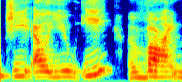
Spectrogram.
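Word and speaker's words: Glühwein: wine um you know just think of it as glue Vine glue g l u e Vine v i n e so glue Vine but it is spelled with a we i n but Vine that's how but it's really a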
